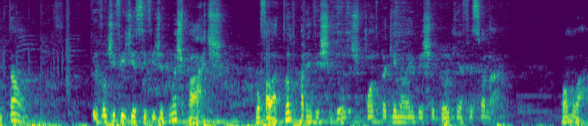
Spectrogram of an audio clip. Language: Portuguese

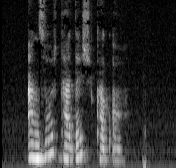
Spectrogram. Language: Adyghe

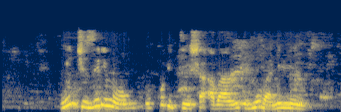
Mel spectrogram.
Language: Kinyarwanda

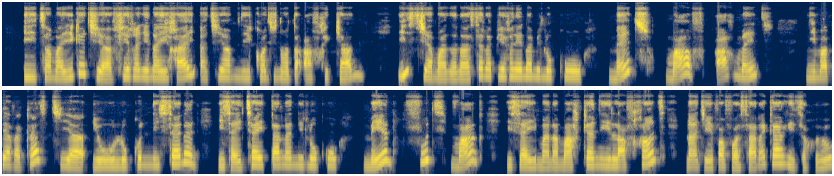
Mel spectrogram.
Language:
Malagasy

